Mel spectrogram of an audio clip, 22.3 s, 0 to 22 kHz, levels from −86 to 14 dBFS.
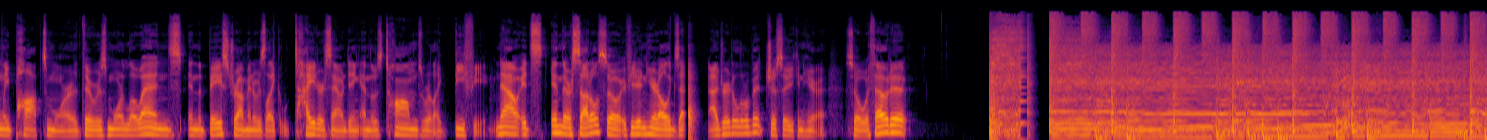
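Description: At 10.23 s the sound stalls until 10.66 s, a call audio freeze. Packets were likely held up, so the receiver stretched the last sound into a fading buzz for about 0.4 s, then resumed where it stopped. Nothing is lost; a gap is inserted.

From 13.80 to 14.81 s comes a jitter buffer speed-up. The receiver trims pitch-period slices to shed the built-up delay, about a fifth of a second here. Playback runs at 123% with unchanged pitch and sounds hurried.

At 15.31 s a second call audio freeze begins, ending at 15.77 s. The held sound fades into about 160 ms of silence before the audio picks up again.

Milder speed-ups follow at 19.33 to 19.75 s, at 109%, and 20.97 to 21.75 s, at 108%. Both are briefly rushed.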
